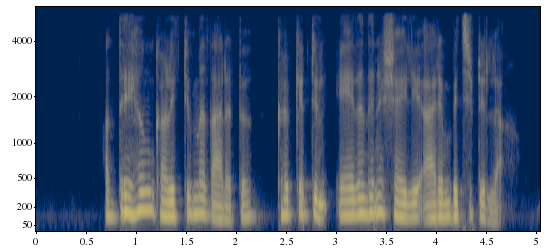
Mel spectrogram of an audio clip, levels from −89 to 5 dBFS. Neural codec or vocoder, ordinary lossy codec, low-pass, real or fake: codec, 24 kHz, 0.9 kbps, WavTokenizer, small release; MP3, 48 kbps; 5.4 kHz; fake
